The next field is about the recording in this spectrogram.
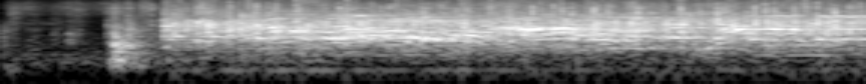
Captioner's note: applause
